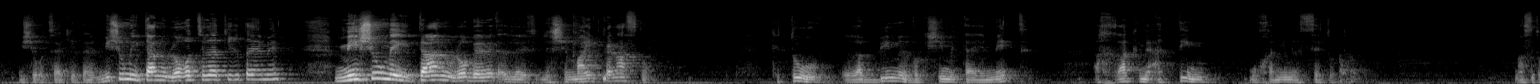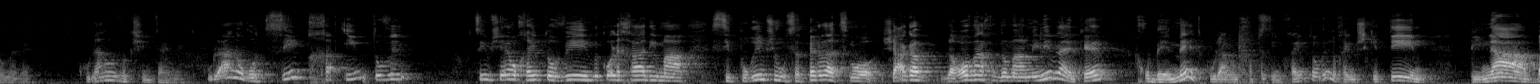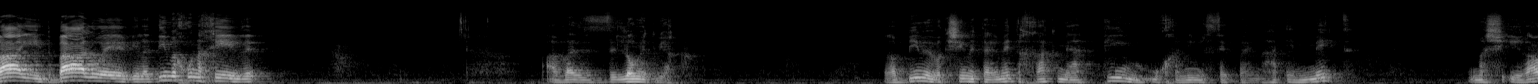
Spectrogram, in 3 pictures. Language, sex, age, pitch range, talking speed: Hebrew, male, 30-49, 100-160 Hz, 115 wpm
